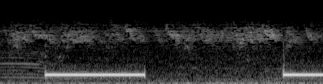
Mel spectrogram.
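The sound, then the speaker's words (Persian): A telephone ringback tone from an unanswered call: two long, steady mid-pitched tone bursts separated by a quiet gap, the second starting near the end, with no voices. “زنگ تیر میکنه خو جواب نمیده.”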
